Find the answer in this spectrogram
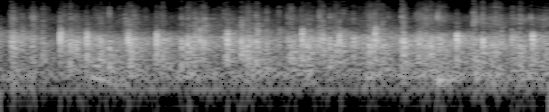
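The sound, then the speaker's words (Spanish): Applause for the Lord during a church sermon: dense, steady clapping from many hands, with a continuous crackling texture of overlapping claps that holds at an even loudness for about three seconds. “denle un aplauso al Señor”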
